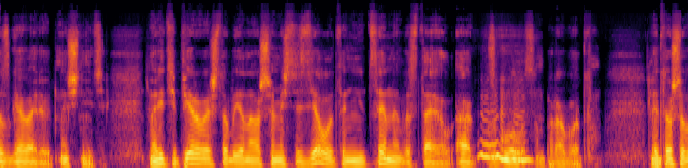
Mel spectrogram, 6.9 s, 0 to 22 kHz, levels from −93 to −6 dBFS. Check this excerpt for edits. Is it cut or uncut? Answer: uncut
